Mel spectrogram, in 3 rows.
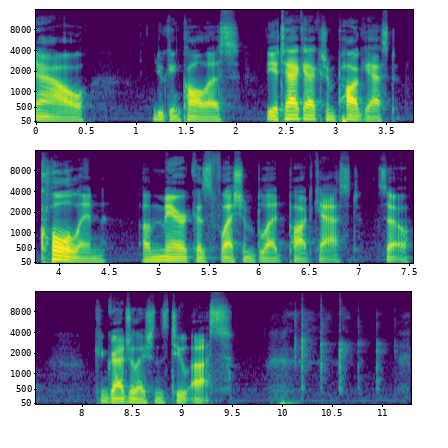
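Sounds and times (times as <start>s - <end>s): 
speech: 0.0s - 0.6s, 1.2s - 7.6s, 8.2s - 9.6s
polite golf clapping: 10.0s - 11.2s.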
